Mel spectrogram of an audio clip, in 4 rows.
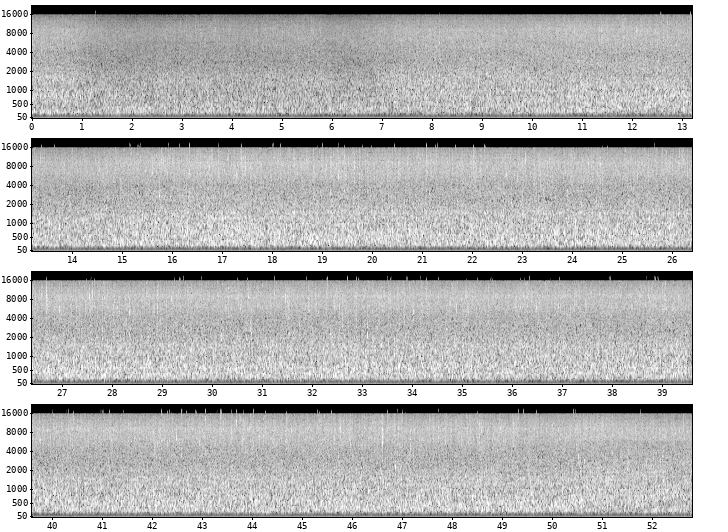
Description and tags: All in pack recorded today 3/29/14 on the Cataract Trail on Mt. Tam Marin County, CA USA, after a good rain. Low pass engaged. Otherwise untouched, no edits, no FX.
babbling, creek, gurgle, stream, water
